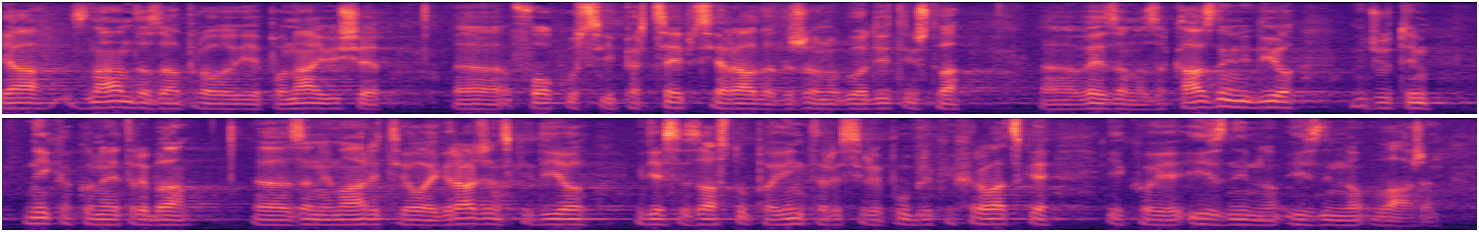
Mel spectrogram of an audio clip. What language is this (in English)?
Croatian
